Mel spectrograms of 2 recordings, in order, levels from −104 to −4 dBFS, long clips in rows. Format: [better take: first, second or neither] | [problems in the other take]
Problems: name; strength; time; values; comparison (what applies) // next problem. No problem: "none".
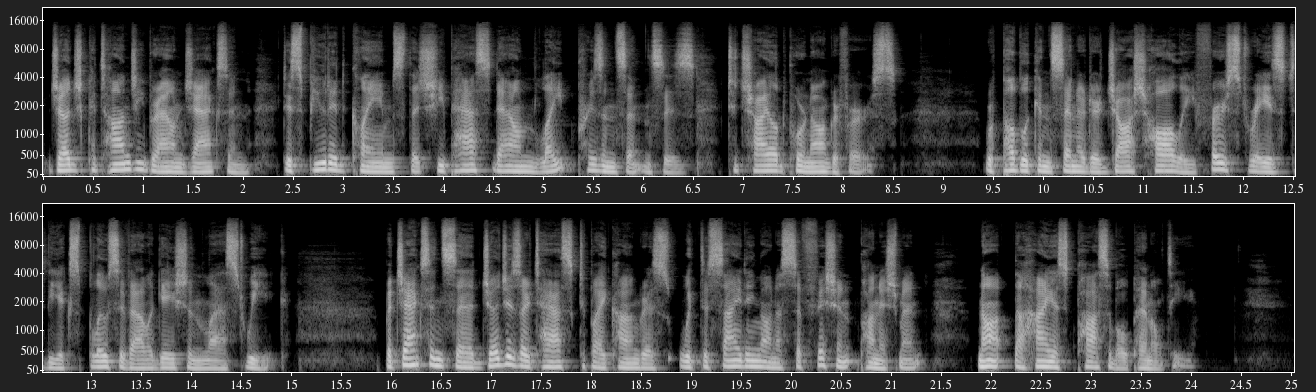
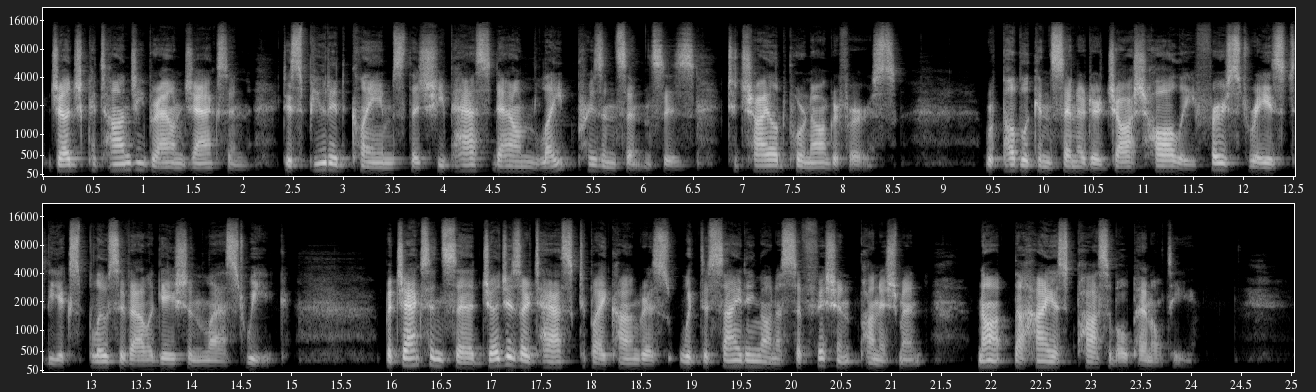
first | thin; very; fading below 300 Hz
